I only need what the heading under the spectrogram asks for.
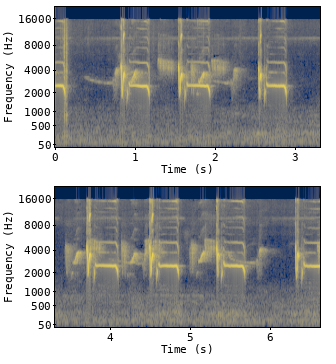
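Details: Bar-winged prinia lure bird calling boldly: fast bright chirps, each with a sharp flick and short flat tone, in quick groups about once a second over soft background hiss.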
